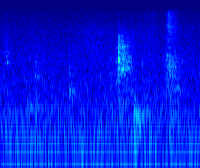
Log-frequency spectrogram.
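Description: Near silence: room tone, with two faint, short rustles of paper from sheets of a legal pad being handled, a little after a second in and again near the end.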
